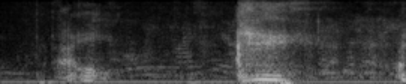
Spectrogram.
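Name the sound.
sneeze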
